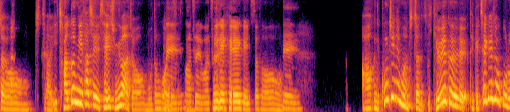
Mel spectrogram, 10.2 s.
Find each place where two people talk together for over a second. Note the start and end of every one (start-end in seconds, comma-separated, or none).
3.2-4.6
